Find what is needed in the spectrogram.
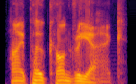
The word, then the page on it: hypochondriac: British English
